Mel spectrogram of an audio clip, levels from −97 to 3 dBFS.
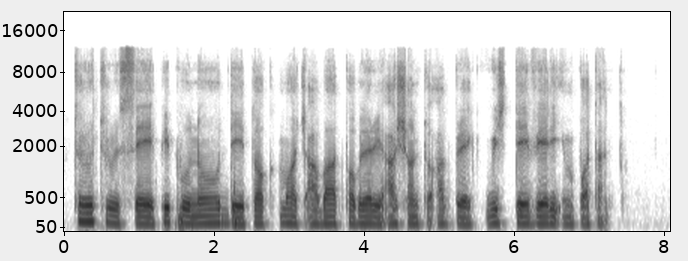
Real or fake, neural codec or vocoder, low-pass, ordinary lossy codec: real; none; 10.8 kHz; Opus, 16 kbps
